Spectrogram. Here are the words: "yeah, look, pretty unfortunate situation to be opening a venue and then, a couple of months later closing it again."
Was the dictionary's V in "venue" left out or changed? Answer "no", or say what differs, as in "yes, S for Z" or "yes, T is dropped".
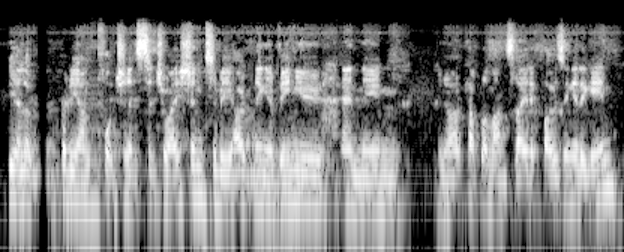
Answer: no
